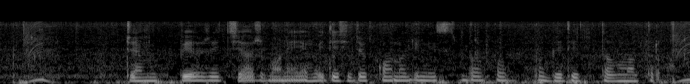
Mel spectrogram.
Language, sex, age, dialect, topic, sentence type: Bengali, male, 18-24, Western, agriculture, statement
